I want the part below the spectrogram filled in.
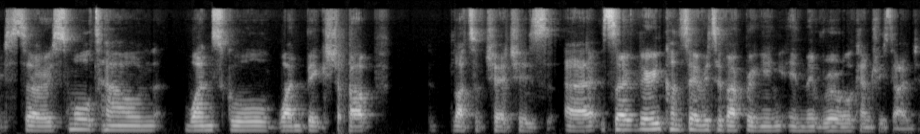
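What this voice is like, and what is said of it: South African accent. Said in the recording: “you might be South African ... the accent gives it away”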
